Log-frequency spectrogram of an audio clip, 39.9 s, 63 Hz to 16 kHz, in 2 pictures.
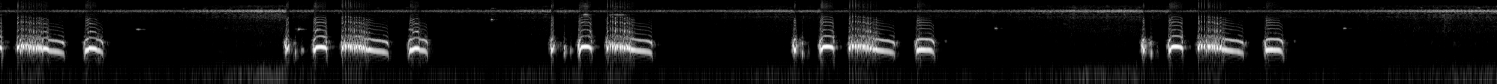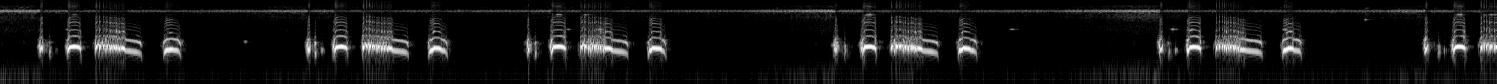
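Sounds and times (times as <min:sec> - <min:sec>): bird calling: 0:00.0 - 0:02.0, 0:03.8 - 0:05.8, 0:07.3 - 0:08.8, 0:10.6 - 0:12.6, 0:15.2 - 0:17.3, 0:20.4 - 0:22.4, 0:24.0 - 0:26.0, 0:27.0 - 0:28.9, 0:31.0 - 0:33.6, 0:35.4 - 0:37.4, 0:38.9 - 0:39.9.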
